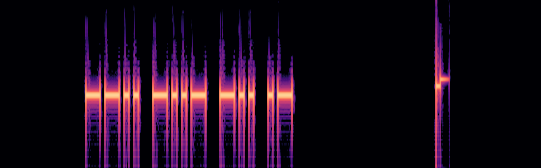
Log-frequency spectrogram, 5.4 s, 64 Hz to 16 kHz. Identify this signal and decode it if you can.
Morse code, heard as a keyed tone, about 25 wpm, 700 Hz. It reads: ZXDA
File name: practice / 25wpm / Four Letter-Number Combinations - 25wpm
